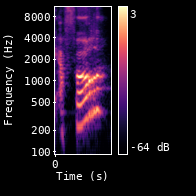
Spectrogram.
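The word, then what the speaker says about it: אפור: And then gray is afor, or I would say afor, and afora.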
